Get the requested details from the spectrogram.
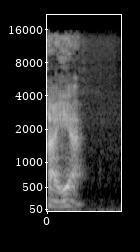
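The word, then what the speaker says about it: היה: Pero se Ok, pronuncia haya.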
